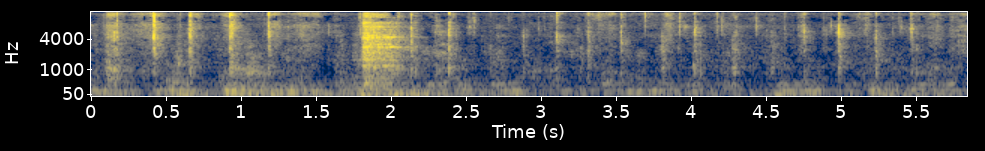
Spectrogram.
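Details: A Boer goat kid, a male, nurses from its mother at suppertime on a commercial meat goat farm in mid Missouri, making uneven wet lip smacks, clicks and gulps with a soft low rumble. A person speaks briefly in the background.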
